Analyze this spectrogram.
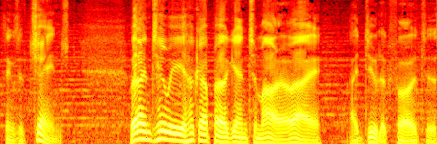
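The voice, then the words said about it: Put-on British accent. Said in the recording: “my British accent ... I wasn't talking like this then”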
